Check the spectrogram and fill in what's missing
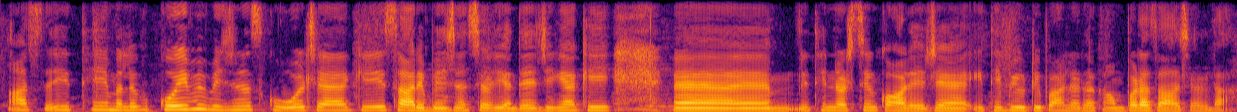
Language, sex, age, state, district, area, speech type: Dogri, female, 30-45, Jammu and Kashmir, Reasi, rural, spontaneous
